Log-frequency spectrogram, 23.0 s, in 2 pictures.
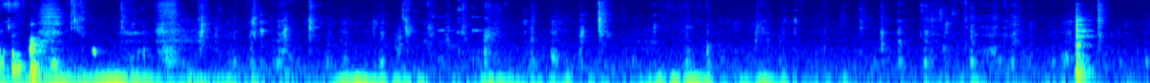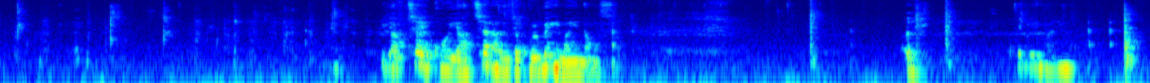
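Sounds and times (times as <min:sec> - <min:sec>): close-miked chewing: 0:00.0 - 0:15.6
mouth clicks and smacks: 0:19.2 - 0:21.2.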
